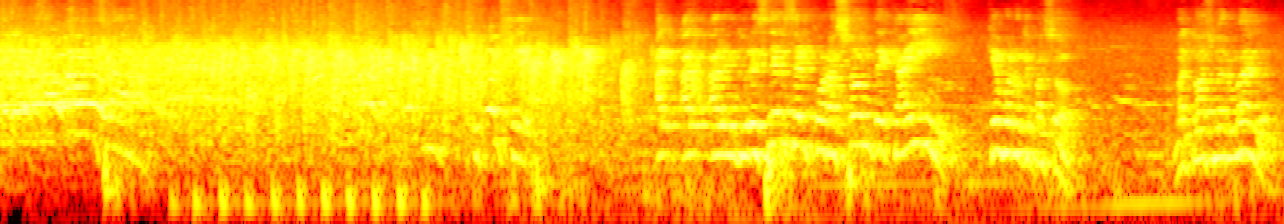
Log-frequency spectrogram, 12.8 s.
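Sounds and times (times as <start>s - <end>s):
audience applause: 0.0s - 7.1s
speech: 6.6s - 10.8s, 11.7s - 12.8s.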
